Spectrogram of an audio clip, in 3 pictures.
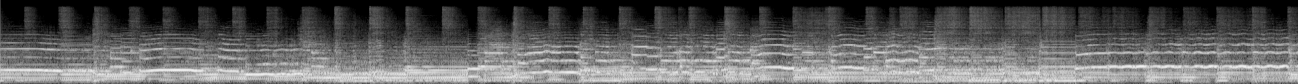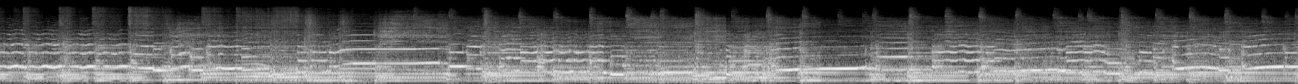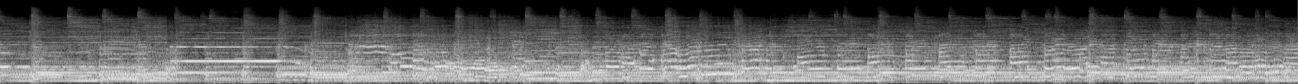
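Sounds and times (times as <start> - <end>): blues band playing: 0.0 - 38.9
electric guitar lead with bent notes: 0.0 - 38.9.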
